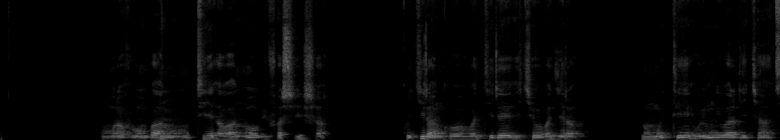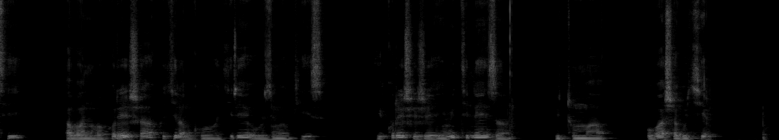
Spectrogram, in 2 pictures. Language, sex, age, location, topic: Kinyarwanda, male, 25-35, Kigali, health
